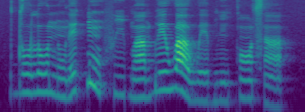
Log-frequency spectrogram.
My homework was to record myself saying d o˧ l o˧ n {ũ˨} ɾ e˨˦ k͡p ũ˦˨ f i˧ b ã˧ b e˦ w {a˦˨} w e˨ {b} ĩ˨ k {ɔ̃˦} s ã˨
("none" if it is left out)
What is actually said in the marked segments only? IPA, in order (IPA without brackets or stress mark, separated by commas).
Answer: ũ˨, a˦˨, b, ɔ̃˧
